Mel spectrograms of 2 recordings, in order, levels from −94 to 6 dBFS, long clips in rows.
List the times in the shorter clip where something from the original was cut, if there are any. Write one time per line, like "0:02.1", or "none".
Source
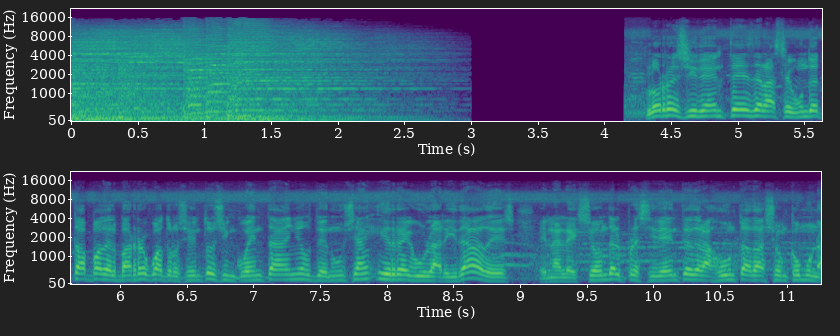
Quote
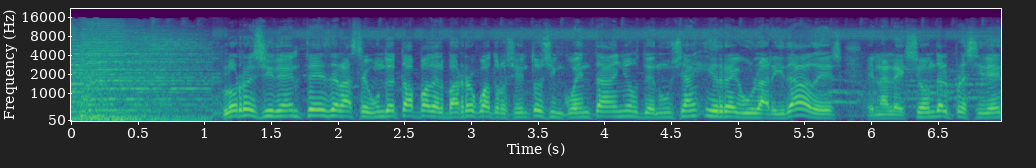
0:00.9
